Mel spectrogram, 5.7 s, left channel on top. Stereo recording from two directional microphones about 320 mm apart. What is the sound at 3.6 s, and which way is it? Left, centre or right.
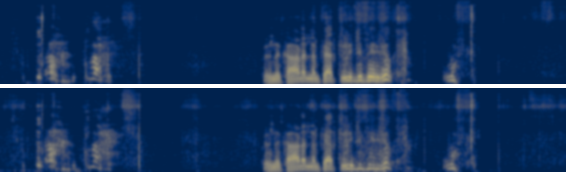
Speech, centre.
